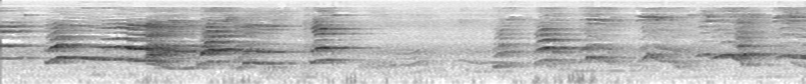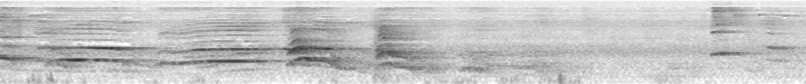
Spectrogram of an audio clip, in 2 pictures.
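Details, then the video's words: Shih Tzu puppies about two months old calling together: rapid overlapping high whines and yelps, some rising then falling, repeated in quick succession before tapering off into quieter whimpers. "SHITZHU PUPPIES MAKING NOISE"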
